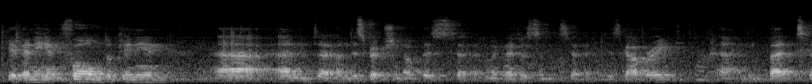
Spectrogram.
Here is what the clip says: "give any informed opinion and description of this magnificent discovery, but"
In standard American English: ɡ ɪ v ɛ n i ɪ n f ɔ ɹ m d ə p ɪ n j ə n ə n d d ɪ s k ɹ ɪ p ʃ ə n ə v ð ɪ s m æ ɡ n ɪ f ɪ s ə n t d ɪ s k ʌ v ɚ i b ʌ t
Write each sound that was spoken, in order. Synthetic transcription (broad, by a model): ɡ ɪ v ɛ n i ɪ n f ɔ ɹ m d ə p ɪ n j ə n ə n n d ɪ s k ɹ ɪ p ʃ ə n ə v ð ɪ s m æ ɡ n ɪ f ɪ s ə n t d ɪ s k ʌ v ɚ i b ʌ t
